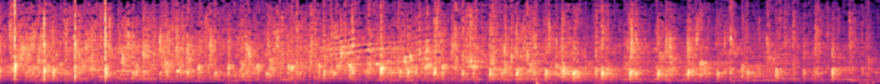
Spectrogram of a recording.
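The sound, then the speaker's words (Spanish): Sustained applause from an audience at a school, given for a group of schoolchildren: dense overlapping claps at a steady, fairly loud level for several seconds, with faint crowd murmur underneath. “Bueno, les damos un aplauso porque lo han hecho genial, ¿eh?”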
